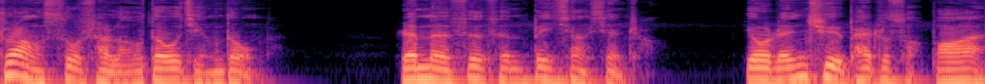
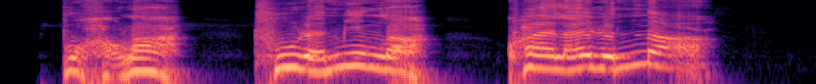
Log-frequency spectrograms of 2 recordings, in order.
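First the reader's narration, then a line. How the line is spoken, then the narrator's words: Terrified old man shouting. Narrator (Chinese): 刘大爷惊恐地喊叫起来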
